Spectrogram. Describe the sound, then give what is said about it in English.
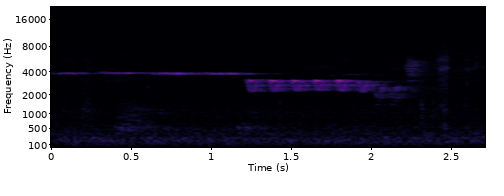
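A nightingale sings faintly in the background: a few sustained, high, whistled notes, one long steady tone followed by a slightly lower held note, with no talking. “That's a nightingale in the background, folks.”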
